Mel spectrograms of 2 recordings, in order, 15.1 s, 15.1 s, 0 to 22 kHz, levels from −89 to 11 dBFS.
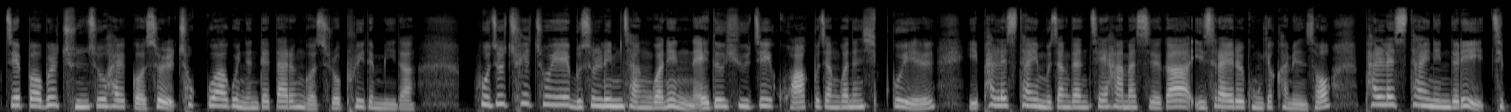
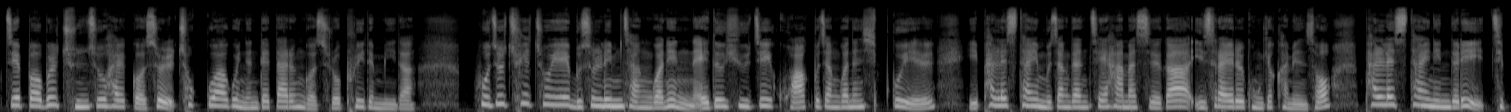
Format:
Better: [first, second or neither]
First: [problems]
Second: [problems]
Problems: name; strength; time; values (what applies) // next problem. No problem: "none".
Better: neither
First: none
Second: none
